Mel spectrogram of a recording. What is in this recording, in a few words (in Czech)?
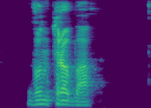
"Vóntroba", nářečí Po našimu; Játra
